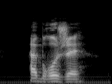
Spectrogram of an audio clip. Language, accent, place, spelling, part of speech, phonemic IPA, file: French, France, Lyon, abrogeai, verb, /a.bʁɔ.ʒe/, LL-Q150 (fra)-abrogeai.wav
- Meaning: first-person singular past historic of abroger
